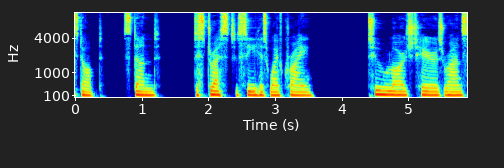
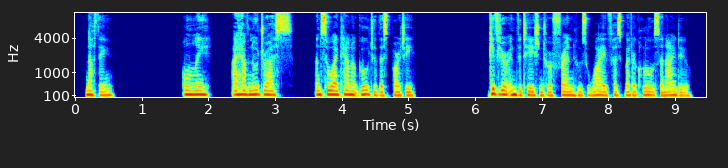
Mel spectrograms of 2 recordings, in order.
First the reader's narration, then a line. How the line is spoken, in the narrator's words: With great effort, overcame her grief and replied in a calm voice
